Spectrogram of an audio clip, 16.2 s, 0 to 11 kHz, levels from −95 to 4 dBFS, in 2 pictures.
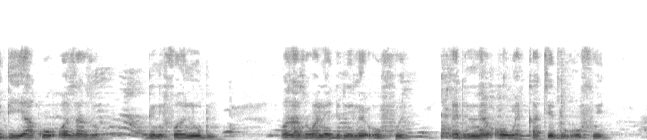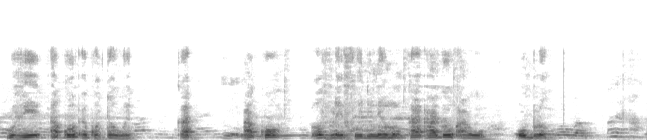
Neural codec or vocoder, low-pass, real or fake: codec, 16 kHz, 8 kbps, FreqCodec, larger model; 7.2 kHz; fake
